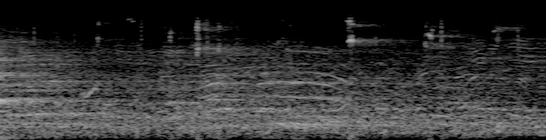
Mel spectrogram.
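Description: Faint basketball-game court sound: a basketball dribbled on the hardwood floor, a few brief sharp squeaks, and distant voices across the arena.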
